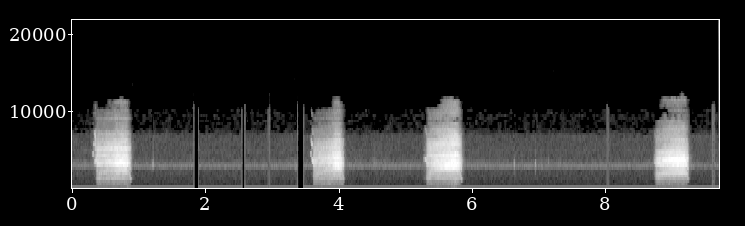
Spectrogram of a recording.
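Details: Barn owls at a nest box while the parent brings food; four long, harsh, swelling hissing screeches spaced about one and a half to three seconds apart over a quiet low hum.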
